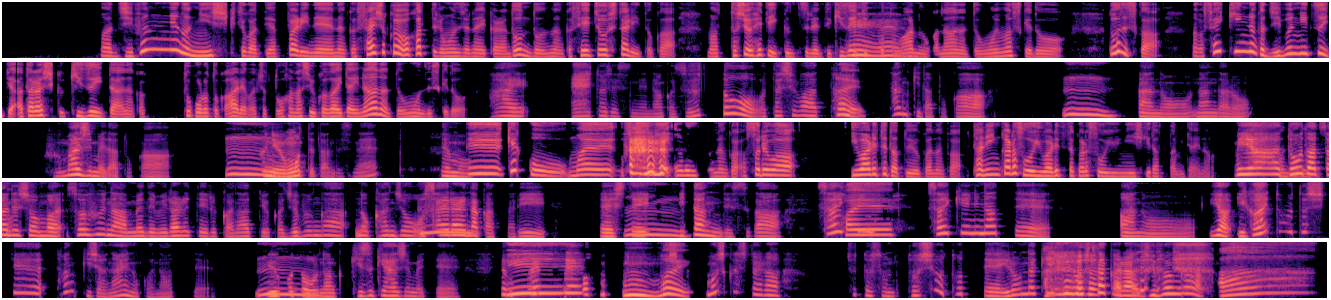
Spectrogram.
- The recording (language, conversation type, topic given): Japanese, podcast, 最近、自分について新しく気づいたことはありますか？
- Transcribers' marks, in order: laugh; laughing while speaking: "あら"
